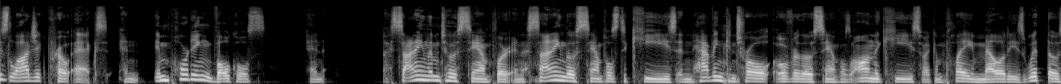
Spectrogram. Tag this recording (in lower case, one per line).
speech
